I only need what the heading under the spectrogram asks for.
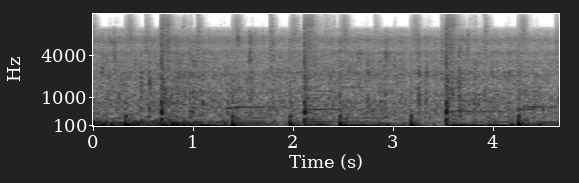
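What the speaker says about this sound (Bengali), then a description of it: "দেখতে পাচ্ছ আমাদের দিকে কত বৃষ্টি হচ্ছে" Heavy rain falls steadily on a surface beside a pond, giving a dense patter with sharper drop impacts scattered throughout.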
